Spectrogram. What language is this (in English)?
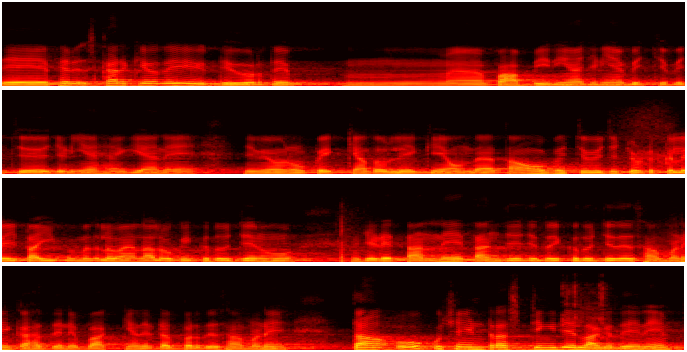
Punjabi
